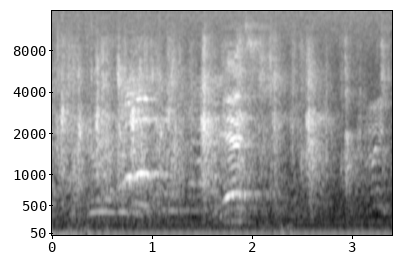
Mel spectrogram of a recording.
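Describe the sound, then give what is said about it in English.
A church audience claps and stomps their feet in praise in a steady, dense wash of noise, with scattered voices calling out over it throughout. “Done stomping. You've just started.”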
